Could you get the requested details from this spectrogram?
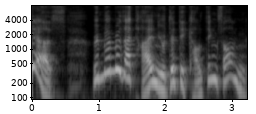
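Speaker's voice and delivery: loud, high vampire voice. Playing a caller to a podcast: the Count voice.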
